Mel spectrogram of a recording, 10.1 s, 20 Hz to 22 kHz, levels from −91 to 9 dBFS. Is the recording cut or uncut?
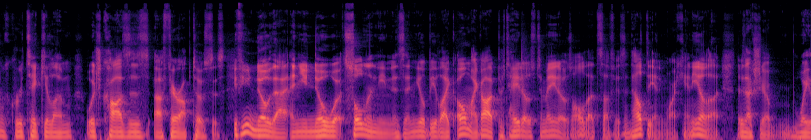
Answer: cut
